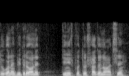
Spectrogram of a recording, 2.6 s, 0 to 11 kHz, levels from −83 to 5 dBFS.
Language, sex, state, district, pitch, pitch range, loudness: Bengali, male, West Bengal, Cooch Behar, 150 Hz, 135-155 Hz, -17 LUFS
